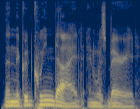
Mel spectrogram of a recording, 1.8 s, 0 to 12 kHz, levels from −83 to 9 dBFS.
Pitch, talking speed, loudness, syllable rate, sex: 105 Hz, 275 wpm, -15 LUFS, 5.8 syllables/s, male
